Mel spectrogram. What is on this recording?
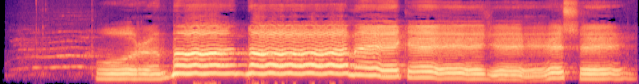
This is a fragment from the aria ah mes amis at a lower pitch and badly performed. Iintend to use it for a Coursera homework (Audio Signal Processing for Music Applications).
ah-mes-amis, tenor, low-pitch, transpose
